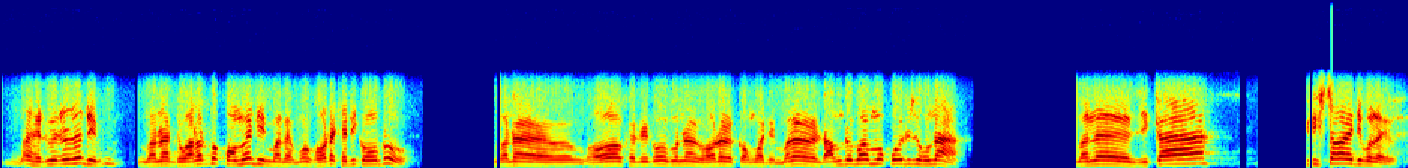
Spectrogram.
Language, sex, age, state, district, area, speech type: Assamese, male, 60+, Assam, Tinsukia, rural, conversation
